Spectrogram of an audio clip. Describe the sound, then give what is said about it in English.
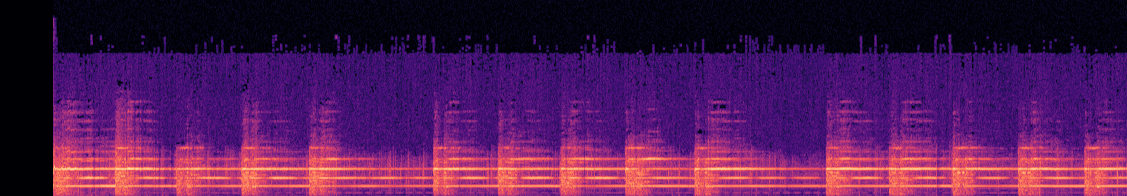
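A loud fire station alarm bell clangs in rapid, steady strikes, ringing continuously with a bright metallic tone that sustains between hits, starting abruptly after a brief silence; five bells sound for a five-alarm fire. “Five bells. Stand by all stations. Attention, all districts. A five-alarm fire.”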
